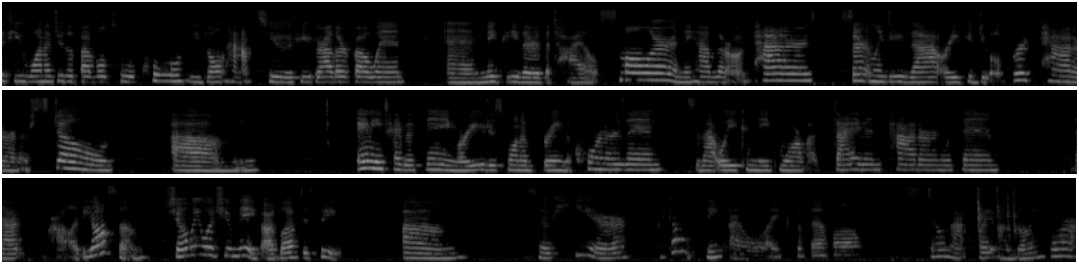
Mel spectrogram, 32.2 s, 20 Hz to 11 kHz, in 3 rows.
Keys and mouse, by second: 26.1-28.0 drag, 28.0 middle click, 28.5 middle click, 31.5 ctrl+z, 32.0 drag.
